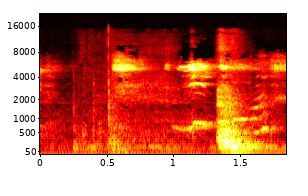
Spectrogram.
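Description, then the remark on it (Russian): A child cries in a few short, whimpering bursts, each lasting a moment, somewhat thin, with brief pauses between them. “Что случилось? Кто плачет?”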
